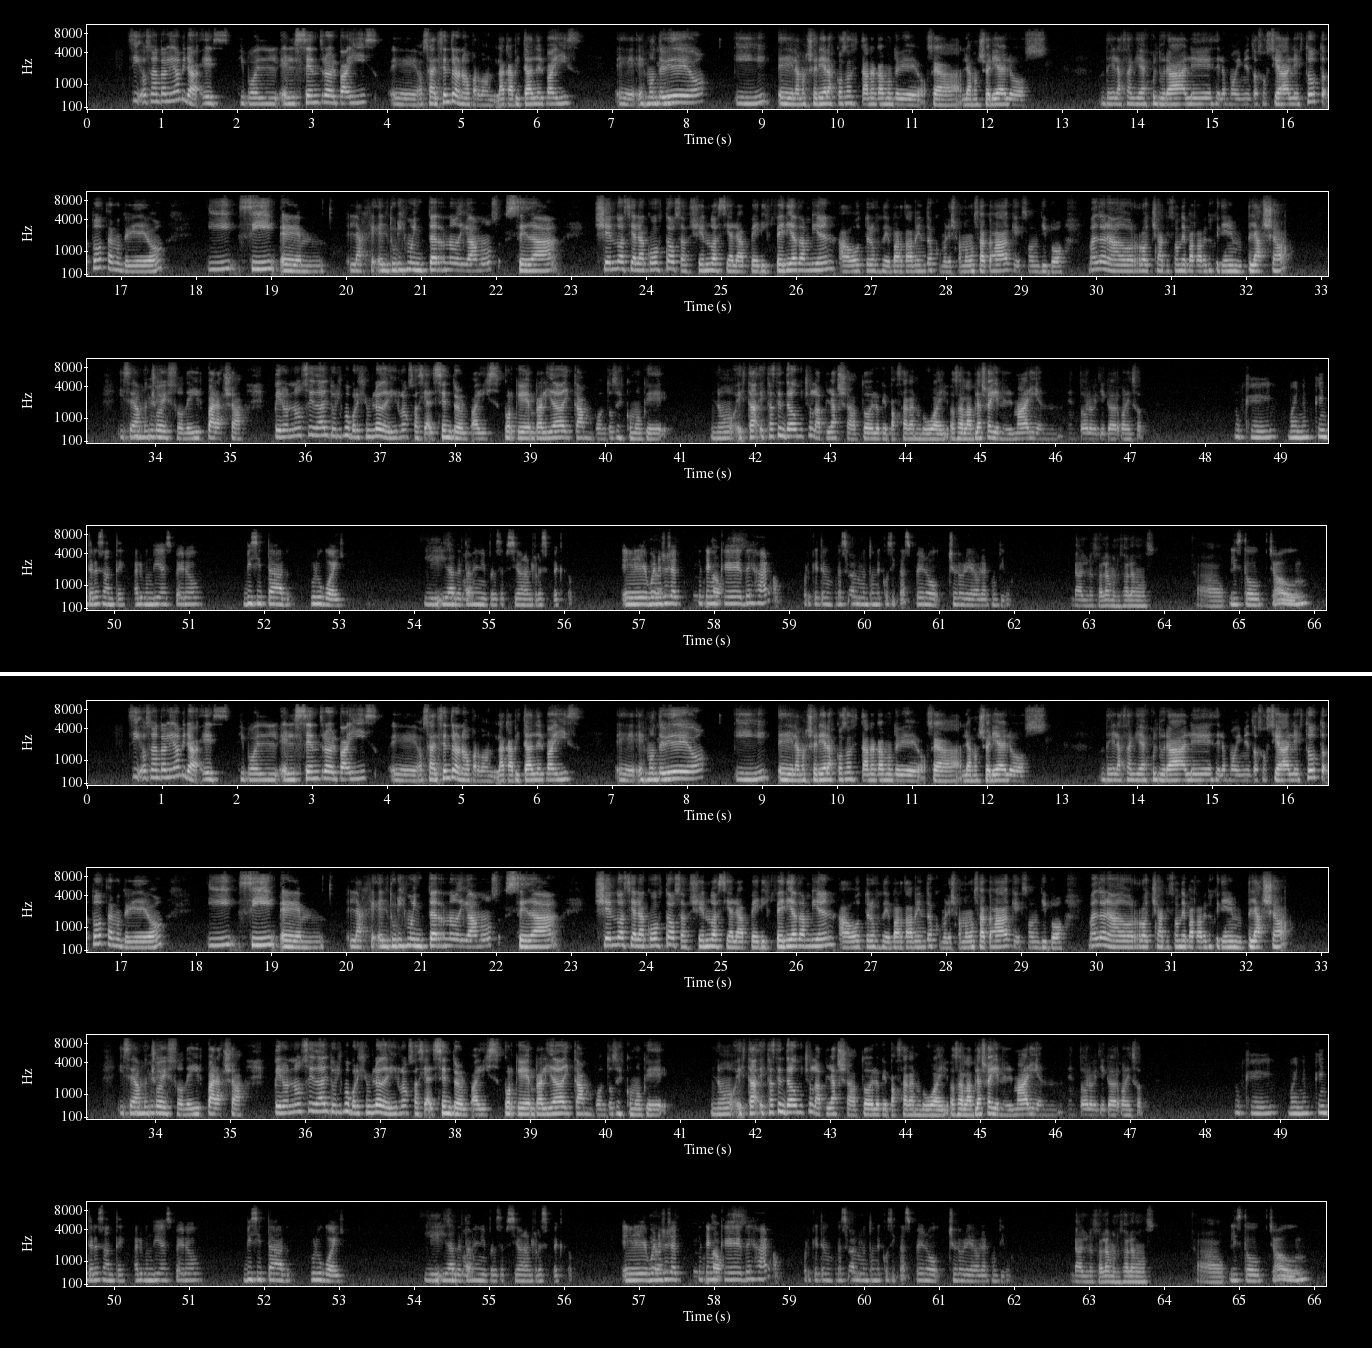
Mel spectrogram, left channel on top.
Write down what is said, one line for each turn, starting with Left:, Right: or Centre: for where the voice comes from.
Right: sí, o sea, en realidad, mira, es tipo el, el centro del país, eh, o sea, el centro no, perdón, la capital del país eh, es Montevideo
Left: Sí,
Right: y eh, la mayoría de las cosas están acá en Montevideo, o sea, la mayoría de los de las actividades culturales, de los movimientos sociales, todo, todo todo está en Montevideo. y sí eh, la ge- el turismo interno, digamos, se da yendo hacia la costa, o sea, yendo hacia la periferia también, a otros departamentos, como le llamamos acá, que son tipo Maldonado, Rocha, que son departamentos que tienen playa, y se da
Left: ok,
Right: mucho eso, de ir para allá. Pero no se da el turismo, por ejemplo, de irnos hacia el centro del país, porque en realidad hay campo, entonces como que no, está, está centrado mucho en la playa, todo lo que pasa acá en Uruguay, o sea, en la playa y en el mar y en, en todo lo que tiene que ver con eso.
Left: ok, bueno, qué interesante. Algún día espero visitar Uruguay y,
Right: Sí, súper.
Left: y darte también mi percepción al respecto. Eh, bueno,
Right: día venís,
Left: yo ya
Right: te
Left: te
Right: contamos.
Left: tengo que dejar porque tengo que hacer
Right: Dale,
Left: un montón de cositas, pero chévere hablar contigo.
Right: dale, nos hablamos, nos hablamos. Chao.
Left: Listo, chao.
